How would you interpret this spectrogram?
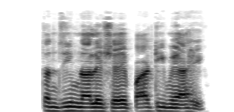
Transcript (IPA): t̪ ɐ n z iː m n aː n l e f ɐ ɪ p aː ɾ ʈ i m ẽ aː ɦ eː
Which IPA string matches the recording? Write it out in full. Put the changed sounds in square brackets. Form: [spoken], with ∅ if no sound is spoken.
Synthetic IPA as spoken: t̪ ɐ n z iː m n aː [∅] l e [ʃ] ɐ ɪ p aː ɾ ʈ i m ẽ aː ɦ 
